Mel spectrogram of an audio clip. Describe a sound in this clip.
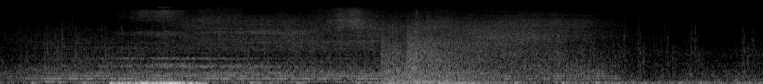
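Heavy boots thud quickly on a hard floor.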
